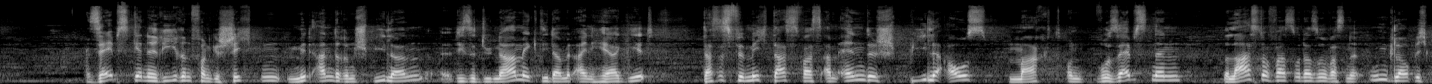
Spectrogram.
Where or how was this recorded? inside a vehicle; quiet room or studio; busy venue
busy venue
